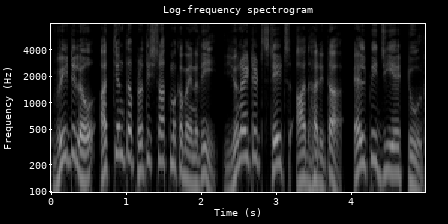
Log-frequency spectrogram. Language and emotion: Telugu, neutral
